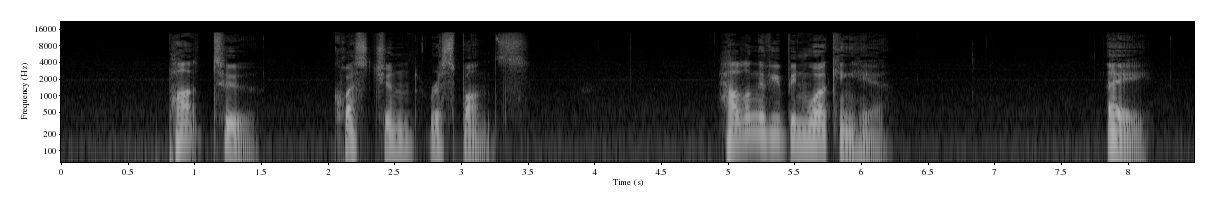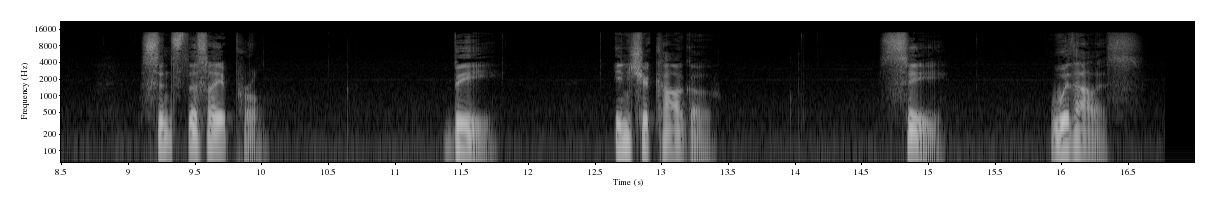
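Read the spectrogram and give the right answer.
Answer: A: Since this April.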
